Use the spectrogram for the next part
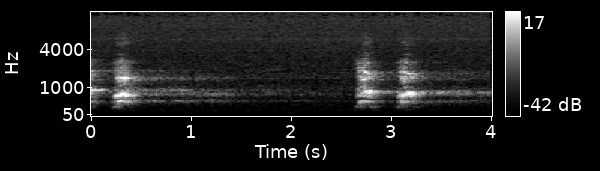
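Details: Nighttime barking from Rex and his companion dog, Pyrga, 21 September 2018: one loud harmonic bark, a pause of over two seconds, then two barks in quick succession.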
